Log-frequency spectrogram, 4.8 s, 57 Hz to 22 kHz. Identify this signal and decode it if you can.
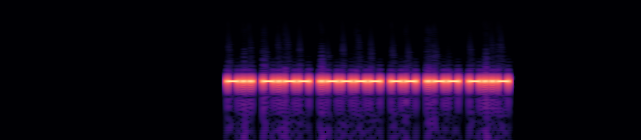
Morse code, heard as a keyed tone, about 41 wpm, 700 Hz. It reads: DY1MWX
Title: DXCC-100 Call Signs - 6 Characters - Repeated 3x - 45wpm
